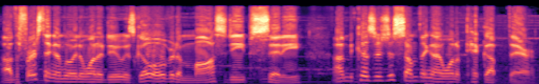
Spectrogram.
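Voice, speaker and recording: A man's voice: medium pitch, sing-song, fast, fairly bright tone, faint music behind. A young man with a cold, sounding sinusy, casually rambling through let's play commentary with lots of fillers. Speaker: game commentator.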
